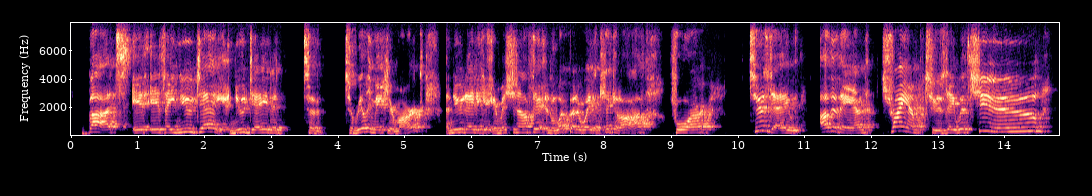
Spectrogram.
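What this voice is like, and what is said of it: Slightly raspy, dry-throated voice. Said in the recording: “I'm a little raspy this morning, a little dry throat going on there.”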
